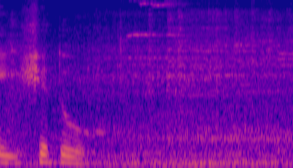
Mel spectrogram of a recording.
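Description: Street traffic: motorcycles, scooters and cars moving slowly in congestion, an even hum of engines and road noise that comes through plainly once the voice stops, about half a second in.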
